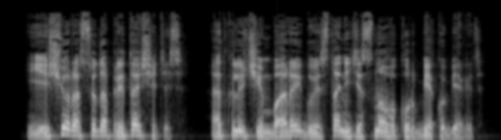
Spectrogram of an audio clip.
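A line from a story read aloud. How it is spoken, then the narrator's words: Cold statement. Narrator (Russian): холодно заявил Майна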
